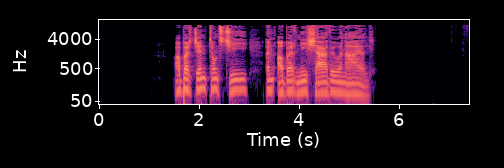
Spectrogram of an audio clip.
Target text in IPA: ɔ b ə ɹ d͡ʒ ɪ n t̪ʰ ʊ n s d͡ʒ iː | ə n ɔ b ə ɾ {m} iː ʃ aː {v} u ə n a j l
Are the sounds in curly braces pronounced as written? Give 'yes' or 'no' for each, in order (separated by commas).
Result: no, no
